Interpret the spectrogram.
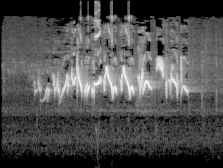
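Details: A Purple Finch (Haemorhous purpureus) sings a rich, rapid warble of slurred notes rising and falling for about two and a half seconds against a quiet background; presented as a song for calling or training birds.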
